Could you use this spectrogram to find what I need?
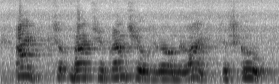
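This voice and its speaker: Amid noticeable background noise and audible room echo, a woman speaks in a high voice at a fairly slow pace. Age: 80s+. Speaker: local resident objector. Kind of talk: public comment at council meeting. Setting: council meeting room. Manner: trembling, emotional.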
